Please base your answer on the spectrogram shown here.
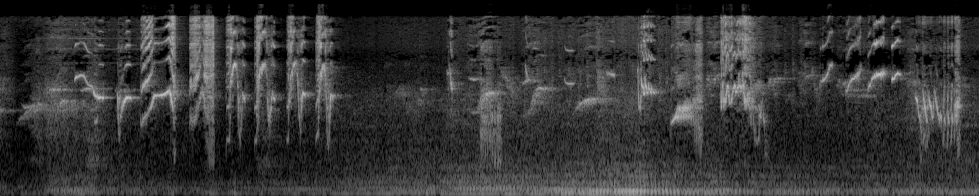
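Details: Young black-winged myna singing in 'gacor ngeroll' style, used as a lure for training birds: scratchy bursts and short whistled notes in quick succession, over a steady low rumble of background noise.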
